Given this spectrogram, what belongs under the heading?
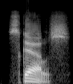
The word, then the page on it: Scouse: American English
